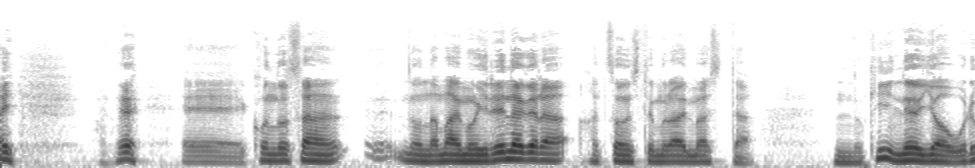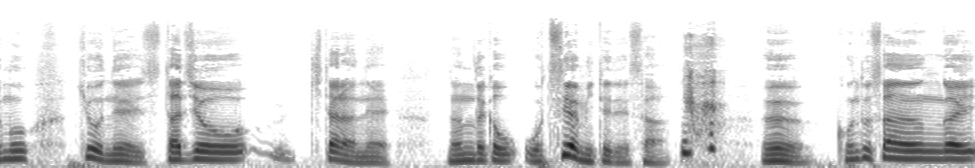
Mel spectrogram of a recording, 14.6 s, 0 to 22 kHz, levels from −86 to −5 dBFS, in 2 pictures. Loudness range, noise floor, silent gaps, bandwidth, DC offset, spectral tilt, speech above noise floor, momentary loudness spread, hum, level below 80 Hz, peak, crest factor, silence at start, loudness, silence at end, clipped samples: 3 LU; -66 dBFS; none; 13.5 kHz; under 0.1%; -7 dB/octave; 37 dB; 16 LU; none; -60 dBFS; -10 dBFS; 20 dB; 0 s; -30 LUFS; 0 s; under 0.1%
